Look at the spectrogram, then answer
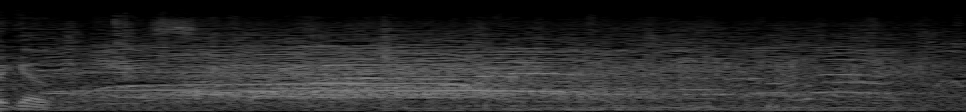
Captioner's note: audience cheering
